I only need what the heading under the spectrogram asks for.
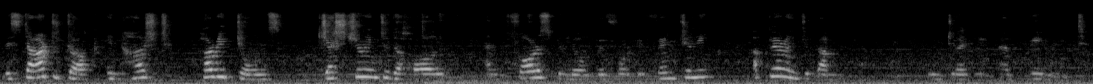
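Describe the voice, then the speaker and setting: A woman's voice: high-pitched, a little slow. A woman reading scripted narration for a radio play, telling the story. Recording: clear ambient noise behind the voice.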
